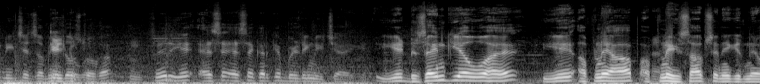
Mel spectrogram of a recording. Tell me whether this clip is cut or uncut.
cut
